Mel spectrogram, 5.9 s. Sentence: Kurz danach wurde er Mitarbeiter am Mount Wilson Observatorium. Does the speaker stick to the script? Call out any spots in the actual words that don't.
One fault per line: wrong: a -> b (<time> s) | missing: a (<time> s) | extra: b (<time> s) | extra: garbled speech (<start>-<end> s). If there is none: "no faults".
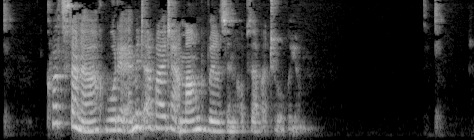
no faults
